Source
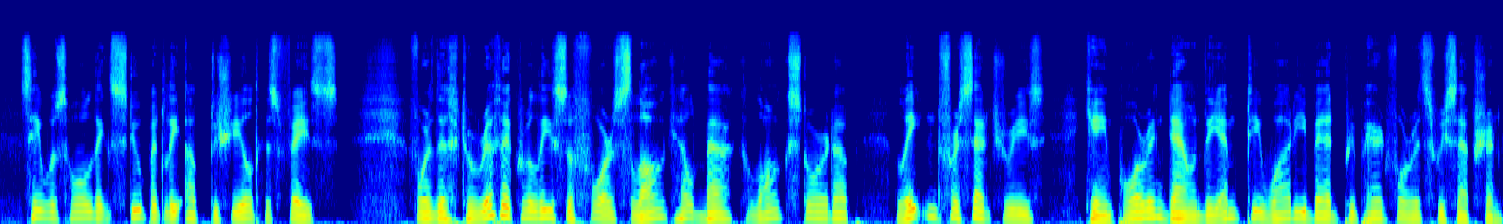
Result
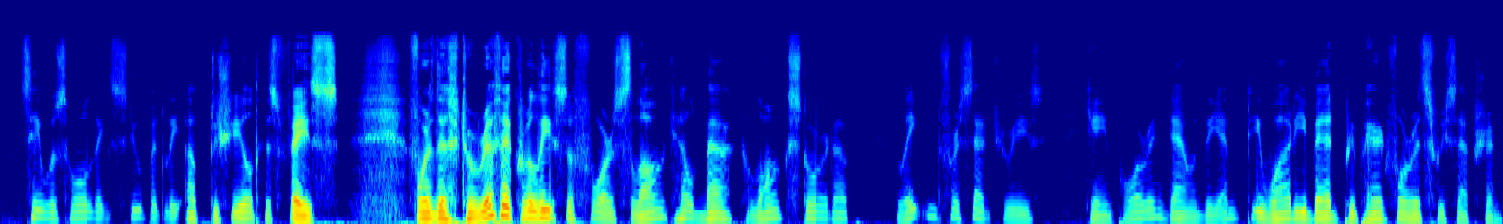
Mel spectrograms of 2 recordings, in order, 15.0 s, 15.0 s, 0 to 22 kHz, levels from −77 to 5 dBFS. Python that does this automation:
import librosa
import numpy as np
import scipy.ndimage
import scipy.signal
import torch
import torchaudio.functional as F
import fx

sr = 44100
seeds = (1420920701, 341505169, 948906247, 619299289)

y = fx.gain(x, sr, db=fx.steps((0.0, -9.0), (0.87, -16.0), (1.88, -4.0), (2.93, 5.5), (5.5, -6.0), (8.16, -15.0), (12.57, -3.5), (14.39, -13.5)))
